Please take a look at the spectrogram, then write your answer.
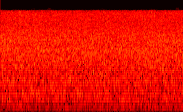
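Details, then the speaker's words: Old beat-up shop heater fan salvaged from the dump, running with a steady air whoosh and hum; the hub wobbles out of balance, and the noise is suspected to come from inside the motor. "wow he's shaking a little bit you can see that Hub isn't quite uh isn't quite balanced"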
